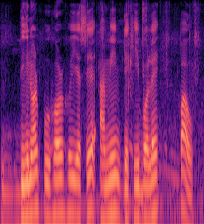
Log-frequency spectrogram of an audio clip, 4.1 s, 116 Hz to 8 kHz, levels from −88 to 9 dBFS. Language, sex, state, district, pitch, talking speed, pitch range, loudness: Assamese, male, Assam, Sonitpur, 135 Hz, 100 wpm, 120-140 Hz, -17 LUFS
